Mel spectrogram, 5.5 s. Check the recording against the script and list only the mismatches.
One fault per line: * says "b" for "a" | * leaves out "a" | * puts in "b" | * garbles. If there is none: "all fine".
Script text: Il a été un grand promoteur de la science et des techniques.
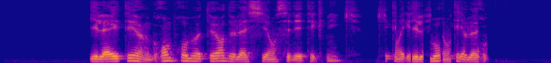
* garbles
